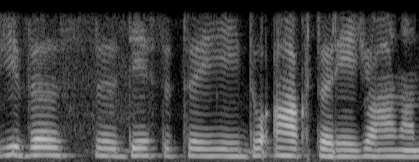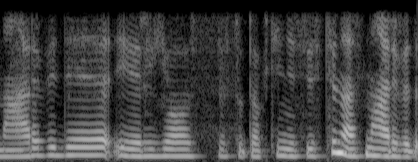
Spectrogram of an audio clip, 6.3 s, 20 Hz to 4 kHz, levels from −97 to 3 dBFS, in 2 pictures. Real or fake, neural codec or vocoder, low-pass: real; none; 3.6 kHz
